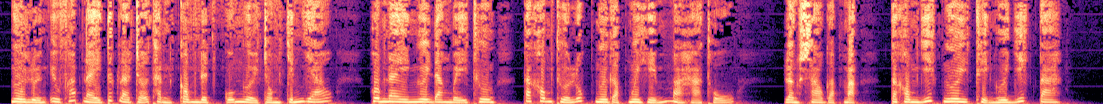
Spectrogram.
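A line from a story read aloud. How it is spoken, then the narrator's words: Angry. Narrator (Vietnamese): Nhạc Bất Quần tức giận nói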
